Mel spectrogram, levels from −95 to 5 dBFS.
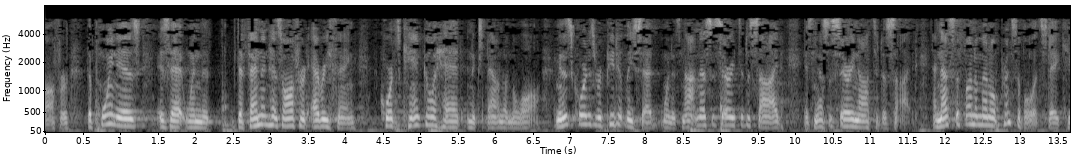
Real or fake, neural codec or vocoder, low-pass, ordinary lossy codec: real; none; 7.2 kHz; MP3, 24 kbps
